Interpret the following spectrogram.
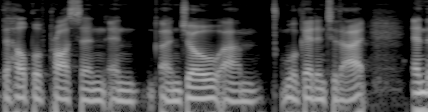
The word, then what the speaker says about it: Zhou: And one of the reasons why, and it is, yes, Harry, pronounced Zhou.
